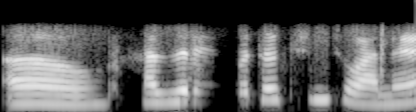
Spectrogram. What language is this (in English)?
Bodo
